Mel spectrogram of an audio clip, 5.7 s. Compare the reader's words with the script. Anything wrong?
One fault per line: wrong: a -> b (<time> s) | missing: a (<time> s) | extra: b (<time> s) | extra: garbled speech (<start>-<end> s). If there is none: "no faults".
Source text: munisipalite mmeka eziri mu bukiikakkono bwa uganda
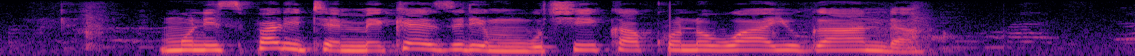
no faults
